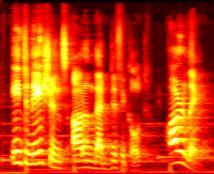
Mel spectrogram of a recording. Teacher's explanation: notice how i am clarifying with you and it's a yes or no question therefore the intonation rises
